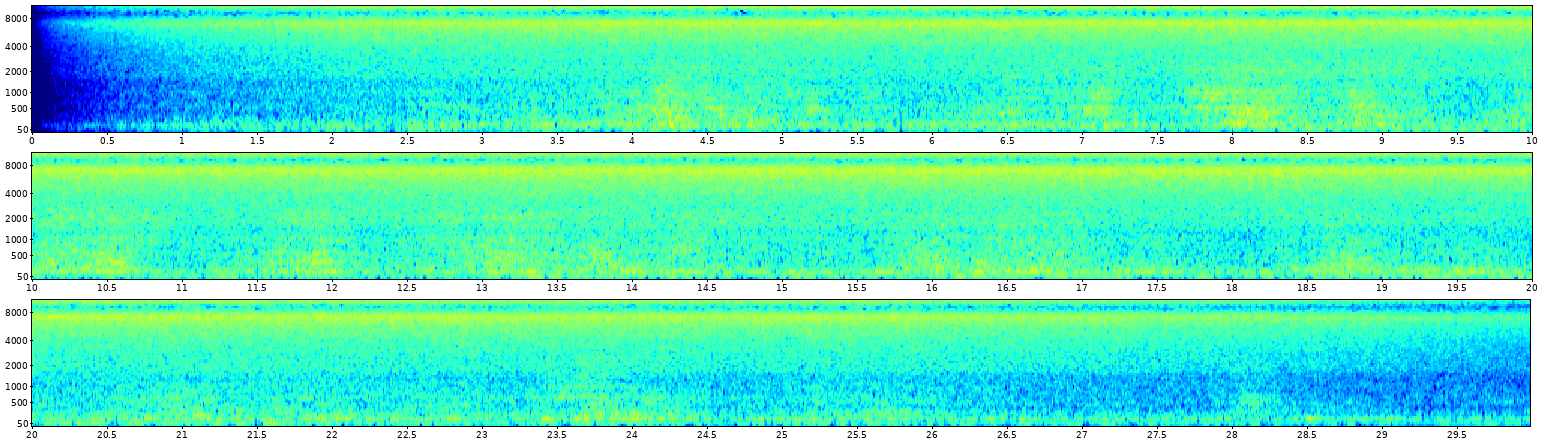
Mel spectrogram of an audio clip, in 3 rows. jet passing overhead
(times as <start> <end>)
3.6 19.6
